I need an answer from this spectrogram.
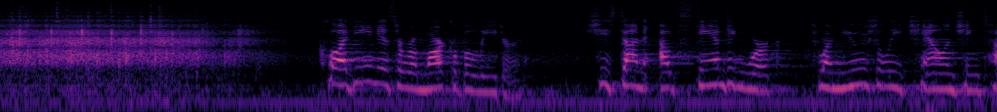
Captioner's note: applause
